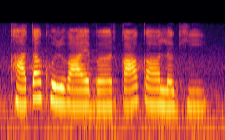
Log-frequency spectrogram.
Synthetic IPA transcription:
kʰaːt̪akʰʊlʋaːebɐɾkaːkaləɡʱiː

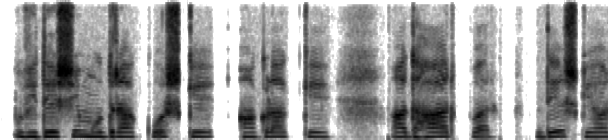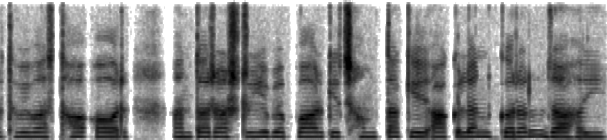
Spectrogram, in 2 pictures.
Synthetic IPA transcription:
ʋɪd̪eːʃimʊd̪ɾakoːʃke | ãːkɽ̃ake | aːd̪ʱaːɾpɐɾ | d̪eːʃkeəɾt̪ʰəʋjəʋəst̪ʰaʔɔːɾãnt̪əɾːaːʃʈɾiːjəʋjapaːɾket͡ʃʰəmt̪akeʔaːkələnkəɾəld͡ʒaːɦəi

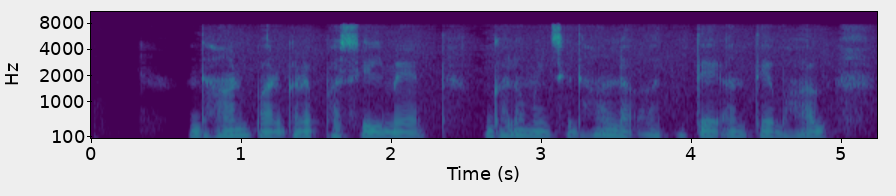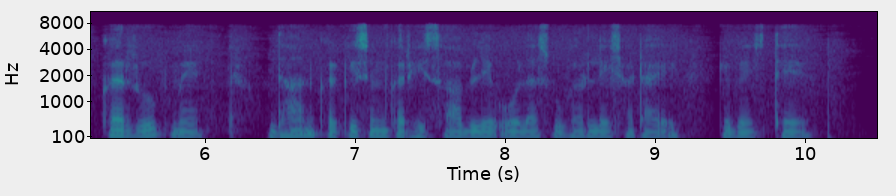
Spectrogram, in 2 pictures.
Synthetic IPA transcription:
d̪ʱaːnpəɾkɾpʰəsiːlmẽɡʱɐlõmənsed̪ʱaːnləət̪eʔə̰̃nt̪ebʱaːɡkəɾːuːpmẽd̪ʱaːnkəɾkɪsmkəɾɦɪsaːbleʔoːlasʊɡʱəɾlet͡ʃʰəʈaːekebẽːt͡ʃt̪ʰeː

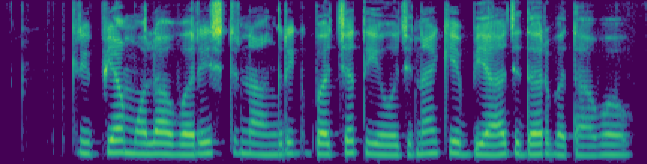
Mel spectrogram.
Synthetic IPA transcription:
kɾɪpjãmoːlaʋəɾɪsʈnãːŋɡɾɪkbət͡ʃət̪joːd͡ʒnakebjaːd͡ʒd̪ɐɾbɐt̪aːʋɐ

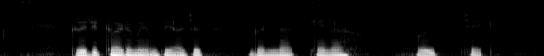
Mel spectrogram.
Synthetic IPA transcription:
kɾeːɖɪʈkaːɾɖmẽbijaːd͡ʒək | ɡənːakena | hoːi | t͡ʃeːk

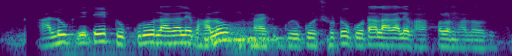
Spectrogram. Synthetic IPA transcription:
a̰lukeʈeʈukɾolaɡalebʱalonaɡot͡ɕʰoʈoɡoʈalaɡalebʱafʰɔlonbʱaloɦɔbe

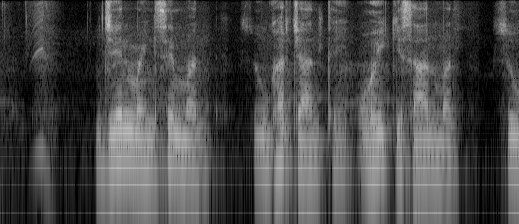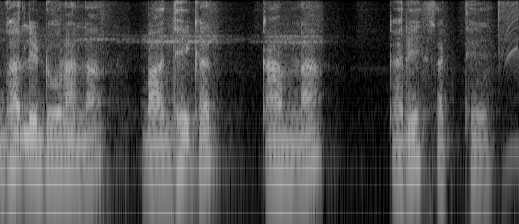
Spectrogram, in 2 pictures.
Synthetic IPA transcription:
d͡ʒeːnməɪnsemən | suɡʱəɾt͡ʃaːnt̪eoːikɪsaːnmən | suɡʱəɾleɖoːɾala | bãːd̪ʱekəɾ | kaːmla | kəɾesək̚t̪eː

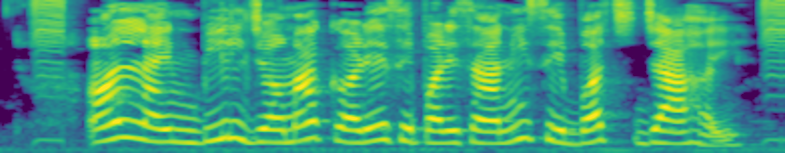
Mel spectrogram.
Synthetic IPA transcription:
ɔnlainbild͡ʒəmakəɾesepəɾesanisebət͡ʃd͡ʒaɦəj

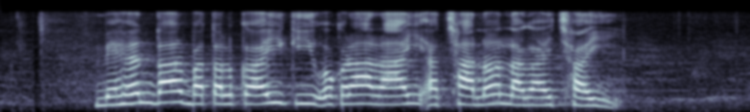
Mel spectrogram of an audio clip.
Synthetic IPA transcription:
meɦənd̪əɾbət̪əlkəjkiokɾaɾajətːʃʰanələɡəjt͡ʃʰəj

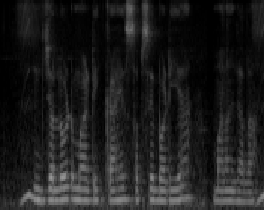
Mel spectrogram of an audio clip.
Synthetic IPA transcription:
d͡ʒəloɽmaʈikaɦesəbsebəɽ̤ijamanəld͡ʒala

